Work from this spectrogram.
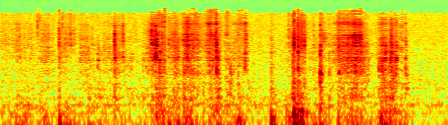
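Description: Long nails tap and scratch across the knobs of a lumpy, light chunk of cured polyurethane spray foam. The result is quiet, dry scraping and soft tapping with a low thumpy body and brief brighter scratchy bursts, each sound dying away quickly.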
